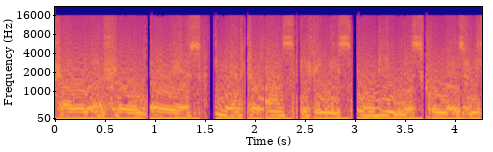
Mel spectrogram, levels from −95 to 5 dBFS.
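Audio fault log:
throughout, integer read as float: the speech is replaced by an extremely loud, harsh square-wave buzz that snaps between the clipping limit and dead silence, which fits 32-bit integer samples being decoded as 32-bit floats. Quiet samples become near-zero values, while louder ones turn into huge or invalid numbers that pin at the limits. Unlike ordinary overload clipping, the buzz drops to silence in quiet passages.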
